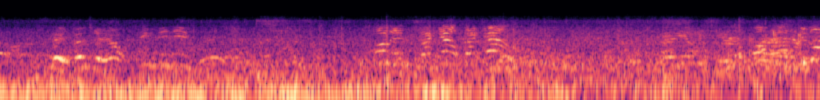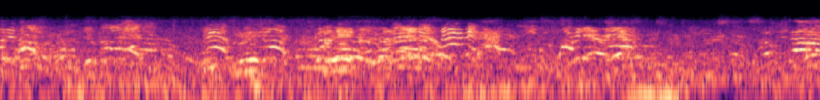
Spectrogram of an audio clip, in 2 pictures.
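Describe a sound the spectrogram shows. Water polo players splash and thrash in an outdoor pool.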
